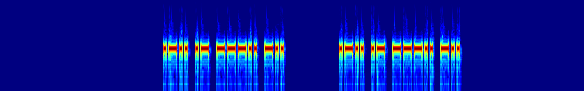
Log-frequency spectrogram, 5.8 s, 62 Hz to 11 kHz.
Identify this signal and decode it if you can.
Morse code, heard as a keyed tone, about 46 wpm, 700 Hz. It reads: LA8D LA8D
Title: DXCC-100 Call Signs - 4 Characters - Repeated 2x - 45wpm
